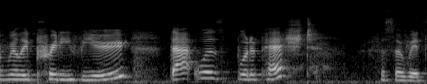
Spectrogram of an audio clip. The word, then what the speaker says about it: Budapest: we made it - I've been mistakenly saying it wrong the entire time not Budapest its Budapest right what a pest like look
